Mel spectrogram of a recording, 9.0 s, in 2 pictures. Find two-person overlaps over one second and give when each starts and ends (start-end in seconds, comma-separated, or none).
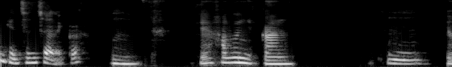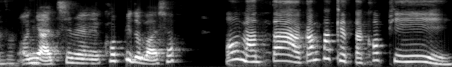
none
